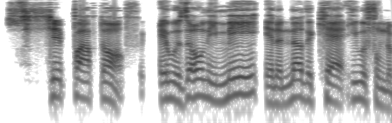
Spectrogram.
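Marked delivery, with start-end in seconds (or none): 0.1-1.4 slow emphasis. Real, not acted. Repeating prison violence point.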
